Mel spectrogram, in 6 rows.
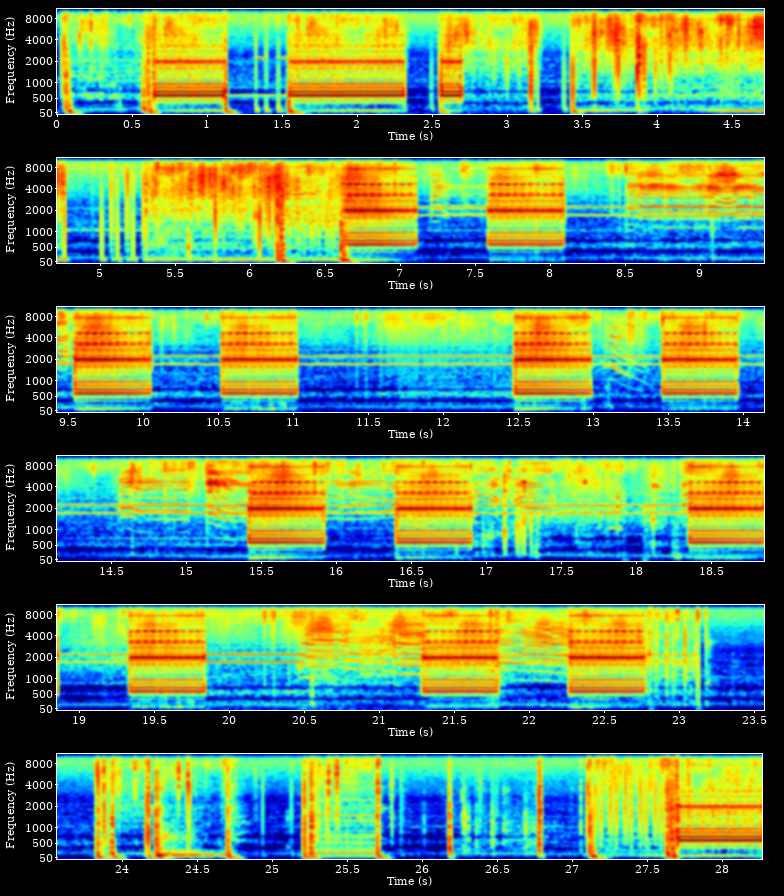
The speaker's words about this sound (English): that time there definitely was a payphone stuck on the line, because you can clearly hear both coin tones of the newer totalizers, 1700 and 2200.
